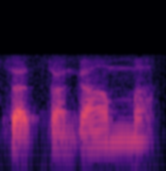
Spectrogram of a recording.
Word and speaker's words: satsang: Uh you can pronounce it satsanga satsangam or satsang which is what I'm doing.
